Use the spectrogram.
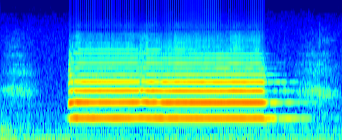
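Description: A single steady recorder note D rings out clearly for about a second and a half, pure and whistle-like, with faint breath before and after.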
